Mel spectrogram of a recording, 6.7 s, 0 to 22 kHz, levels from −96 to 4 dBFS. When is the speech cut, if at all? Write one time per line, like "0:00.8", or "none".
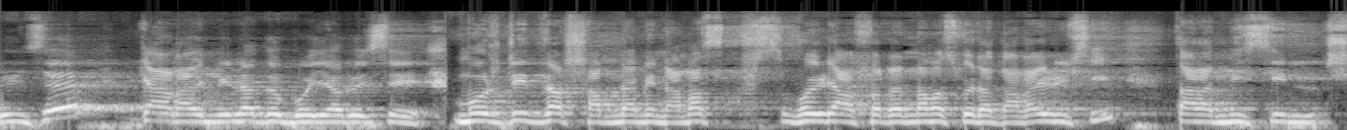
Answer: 0:02.1

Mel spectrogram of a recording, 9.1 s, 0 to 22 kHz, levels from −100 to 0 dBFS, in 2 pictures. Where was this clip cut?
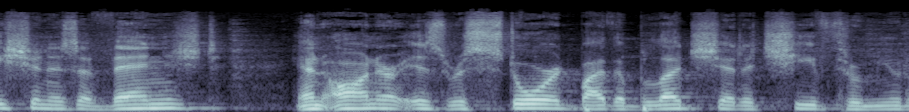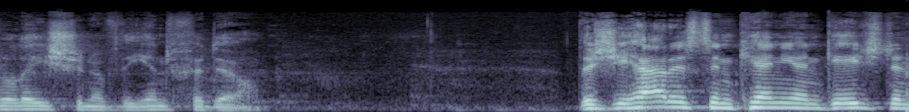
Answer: none

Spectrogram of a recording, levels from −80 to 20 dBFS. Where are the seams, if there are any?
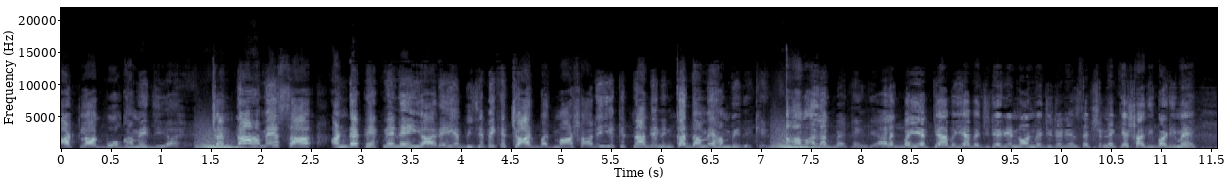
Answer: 0:01.5
0:07.3

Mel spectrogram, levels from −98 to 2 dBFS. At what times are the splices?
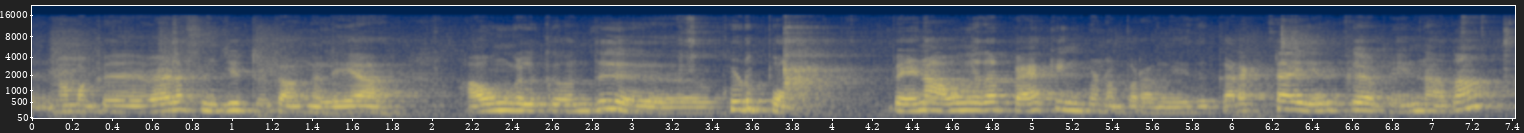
none

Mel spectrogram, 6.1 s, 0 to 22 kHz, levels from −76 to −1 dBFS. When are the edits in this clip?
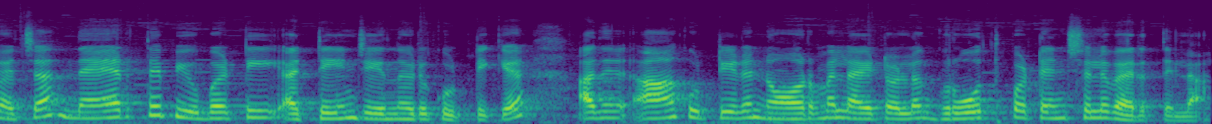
none

